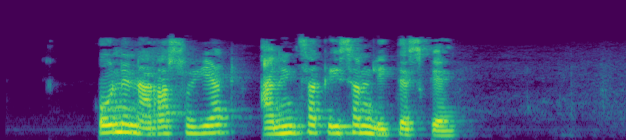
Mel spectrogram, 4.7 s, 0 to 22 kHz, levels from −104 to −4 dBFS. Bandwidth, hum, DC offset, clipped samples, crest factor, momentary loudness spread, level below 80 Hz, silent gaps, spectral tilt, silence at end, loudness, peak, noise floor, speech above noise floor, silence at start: 7.6 kHz; none; under 0.1%; under 0.1%; 14 dB; 7 LU; -60 dBFS; none; -5 dB/octave; 1.3 s; -14 LUFS; -2 dBFS; -67 dBFS; 54 dB; 0.75 s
